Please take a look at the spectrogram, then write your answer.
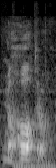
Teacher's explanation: breathing the S out so for example Nosotros will become no hotro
